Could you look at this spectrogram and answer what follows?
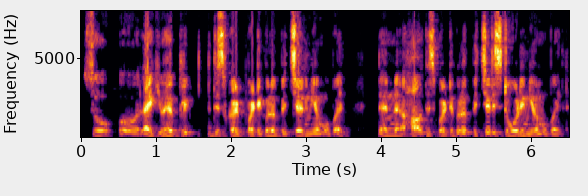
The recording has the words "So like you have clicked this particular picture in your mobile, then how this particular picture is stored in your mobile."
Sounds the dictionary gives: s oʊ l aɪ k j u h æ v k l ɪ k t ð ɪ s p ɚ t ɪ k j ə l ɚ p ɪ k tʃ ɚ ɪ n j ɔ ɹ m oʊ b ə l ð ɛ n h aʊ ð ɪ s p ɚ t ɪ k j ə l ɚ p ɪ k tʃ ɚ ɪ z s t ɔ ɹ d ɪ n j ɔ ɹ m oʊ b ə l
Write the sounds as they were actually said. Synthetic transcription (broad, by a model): s oʊ l aɪ k j u h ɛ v k l ɪ k t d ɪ s p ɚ t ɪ k j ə l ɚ p ɪ k tʃ ɚ ɪ n j ɔ ɹ m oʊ b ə l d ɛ n h aʊ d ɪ s p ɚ t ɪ k j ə l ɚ p ɪ k tʃ ɚ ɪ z s t ɔ ɹ d ɪ n j ɔ ɹ m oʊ b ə l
